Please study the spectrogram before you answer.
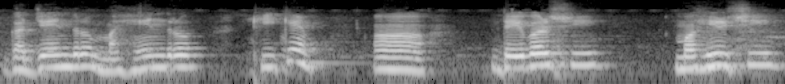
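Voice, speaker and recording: A woman teacher giving a grammar lesson to children, slow and patient, repeating words and checking that they understand. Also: medium pitch. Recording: dull lo-fi audio with faint noise.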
